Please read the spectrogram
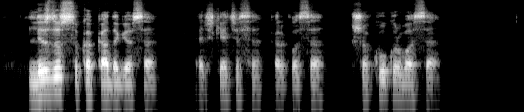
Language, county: Lithuanian, Klaipėda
